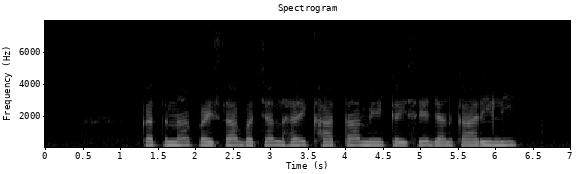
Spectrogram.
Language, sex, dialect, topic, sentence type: Magahi, female, Central/Standard, banking, question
